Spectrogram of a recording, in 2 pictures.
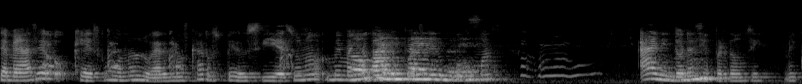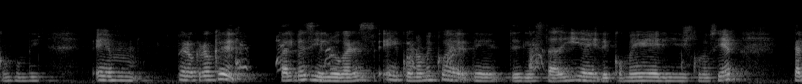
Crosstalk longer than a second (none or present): present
